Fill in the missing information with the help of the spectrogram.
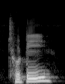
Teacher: छोटी ई तालव्य ह्रस्व स्वर है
